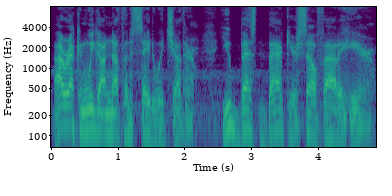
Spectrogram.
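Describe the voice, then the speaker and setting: Gruff-tempered company man from a space western game, sharp forceful tone, loyal and wary. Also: on the low side, animated, normal speed, a little hiss or hum. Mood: angry, threatening. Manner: folksy, forceful. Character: angry, wary frontier company foreman, man, stubborn and loyal. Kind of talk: dramatic video game dialogue.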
